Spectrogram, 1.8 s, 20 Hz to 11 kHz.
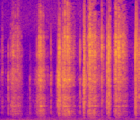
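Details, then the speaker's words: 2004-2006 Nissan Maxima with all gauges and AC controls shut down: the removed AC amp module, which also signals the gauges, gives loose metallic jingling in quick bursts as it moves, from coins that fell into it. "So there's a problem here that you see the pennies that fall in there and the nickels and dimes, they go straight into this box."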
